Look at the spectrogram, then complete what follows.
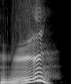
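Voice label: Vox Casting, korean; Evan; kingsraid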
